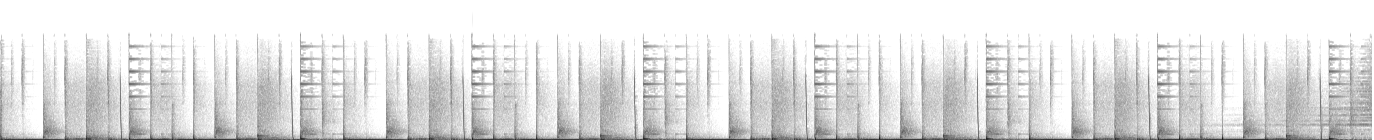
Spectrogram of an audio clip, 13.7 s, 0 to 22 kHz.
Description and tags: Commoditize-140bpm
light industrial beat consisting of deep bass riff, electronic beats and processed acoustic drums
140bpm, bass, loop, breakbeat, break, electronica, dance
